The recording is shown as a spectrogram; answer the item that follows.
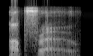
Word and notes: upthrow: British English

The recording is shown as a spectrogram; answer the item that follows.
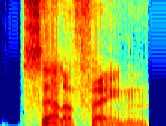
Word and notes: Cellophane: British English

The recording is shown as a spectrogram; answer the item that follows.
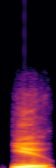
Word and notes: you: American English

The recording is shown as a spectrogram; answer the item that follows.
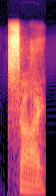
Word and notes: sigh: Indian

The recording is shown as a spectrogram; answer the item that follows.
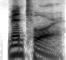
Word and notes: mentor: American English

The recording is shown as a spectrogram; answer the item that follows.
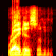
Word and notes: rightism: American English

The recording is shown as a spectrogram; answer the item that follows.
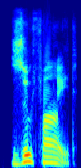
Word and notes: zoophyte: American English

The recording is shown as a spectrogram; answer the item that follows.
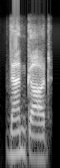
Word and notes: vanguard: Indian

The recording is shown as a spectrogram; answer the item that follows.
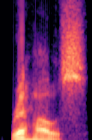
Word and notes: rehouse: American English

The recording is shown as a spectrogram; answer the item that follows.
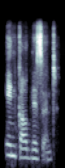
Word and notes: incognizant: Indian

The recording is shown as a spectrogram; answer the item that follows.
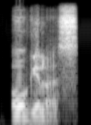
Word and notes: orgulous: British English

